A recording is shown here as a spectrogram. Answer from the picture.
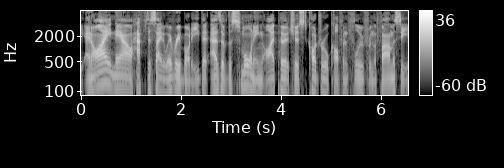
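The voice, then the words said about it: Voice sounds like a cold. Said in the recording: “I've actually got a little mini cold ... that's why my voice sounds a little bit different”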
